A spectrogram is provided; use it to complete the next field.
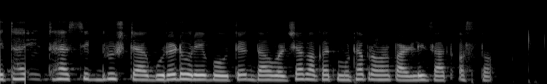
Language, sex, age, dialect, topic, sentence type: Marathi, female, 31-35, Varhadi, agriculture, statement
